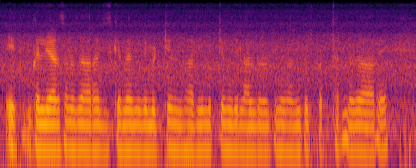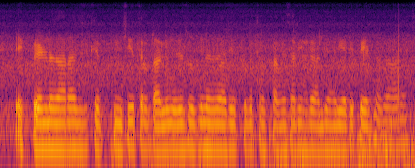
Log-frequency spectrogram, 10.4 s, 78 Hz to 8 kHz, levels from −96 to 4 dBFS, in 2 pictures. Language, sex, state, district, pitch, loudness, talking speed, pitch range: Hindi, male, Andhra Pradesh, Chittoor, 130 Hz, -23 LUFS, 330 wpm, 125-135 Hz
